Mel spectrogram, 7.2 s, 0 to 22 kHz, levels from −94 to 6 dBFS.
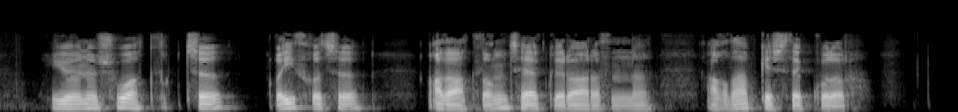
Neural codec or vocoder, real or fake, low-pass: none; real; 7.2 kHz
